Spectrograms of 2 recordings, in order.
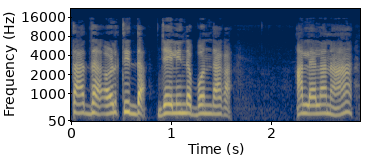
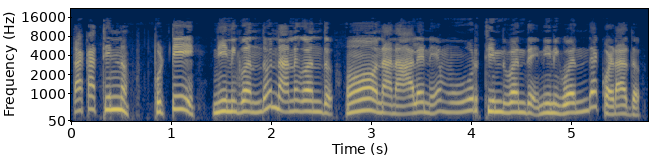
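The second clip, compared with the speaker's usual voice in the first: slow, drawn-out put-on voice; childlike young aunt; slower than usual. Young aunt offers the baby a laddu, slow childlike voice. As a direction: draw the words out coaxingly for a baby. Plays Paddu offering a sweet.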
